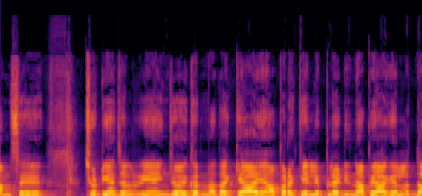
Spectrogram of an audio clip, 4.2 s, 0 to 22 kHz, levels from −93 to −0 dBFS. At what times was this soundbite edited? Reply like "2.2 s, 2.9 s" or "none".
none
